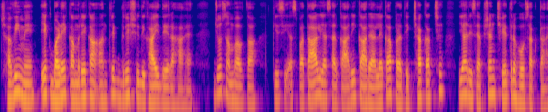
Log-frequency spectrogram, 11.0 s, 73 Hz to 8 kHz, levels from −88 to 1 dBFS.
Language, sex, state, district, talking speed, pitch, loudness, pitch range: Hindi, male, Jharkhand, Ranchi, 155 wpm, 125 Hz, -22 LUFS, 115-140 Hz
